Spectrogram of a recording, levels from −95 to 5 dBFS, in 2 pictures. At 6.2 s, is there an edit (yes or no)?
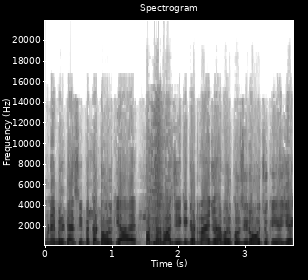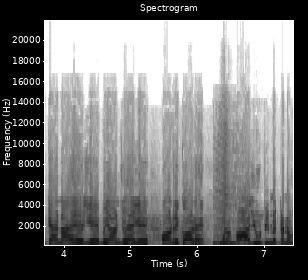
yes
